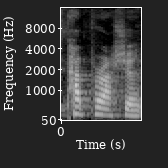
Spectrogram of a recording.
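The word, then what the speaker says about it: Padparadscha: times that we've said I could never say it, Padparasha Sapphire. It's spelled very new, but it's Padparasha Sapphire.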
